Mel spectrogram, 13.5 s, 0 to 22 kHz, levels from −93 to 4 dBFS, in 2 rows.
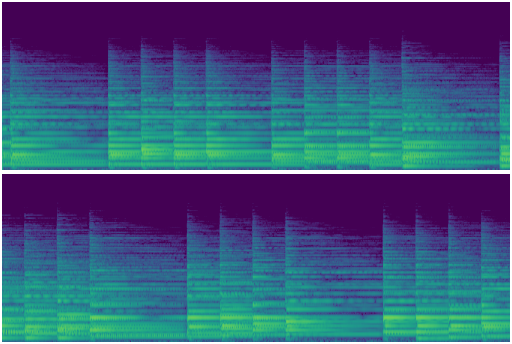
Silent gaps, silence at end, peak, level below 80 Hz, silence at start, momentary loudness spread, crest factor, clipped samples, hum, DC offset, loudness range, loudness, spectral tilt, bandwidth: none; 0 s; -8 dBFS; -56 dBFS; 0 s; 10 LU; 16 dB; under 0.1%; none; under 0.1%; 1 LU; -23 LUFS; -8.5 dB/octave; 7 kHz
